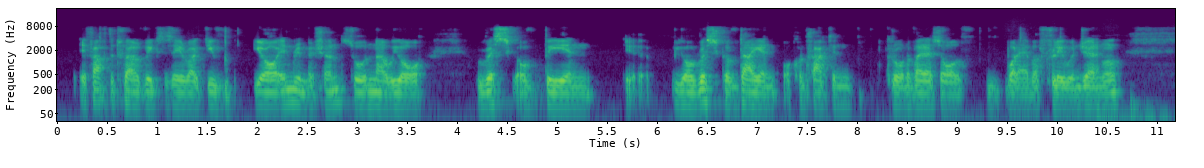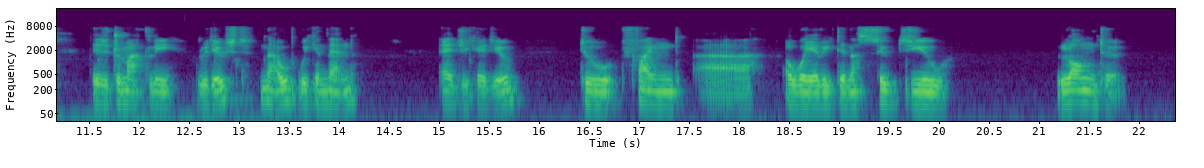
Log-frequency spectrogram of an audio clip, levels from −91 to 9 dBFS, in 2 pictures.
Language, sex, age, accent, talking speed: English, male, 30-49, British, 135 wpm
